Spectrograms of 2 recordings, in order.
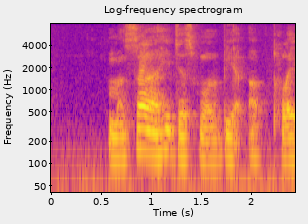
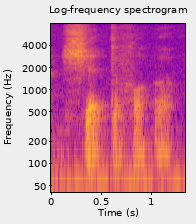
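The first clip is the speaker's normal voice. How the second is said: whispered shut up; 11 dB quieter than usual. Shown as a demonstration. Father telling a room of guests how to quiet down: whispered order. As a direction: Shut the fuck up hissed in a whisper. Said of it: "I'ma say that again".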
